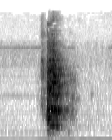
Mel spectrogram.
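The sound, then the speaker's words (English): A dog barks once during a remote roll-call vote, a single sharp, short bark that fades within half a second against silence. “Okay, you need to whistle at your dog.”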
